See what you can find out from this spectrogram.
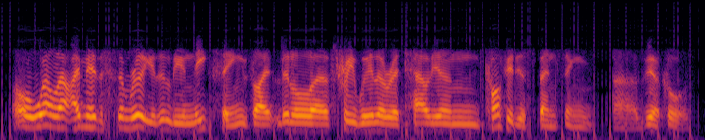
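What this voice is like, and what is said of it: British English accent. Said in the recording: “the early British ... cars, of course. You judge from my accent.”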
